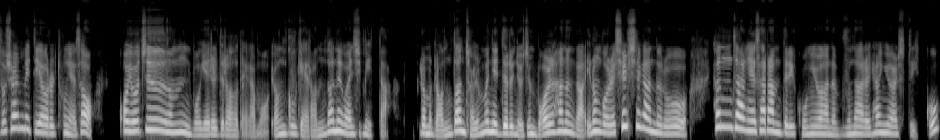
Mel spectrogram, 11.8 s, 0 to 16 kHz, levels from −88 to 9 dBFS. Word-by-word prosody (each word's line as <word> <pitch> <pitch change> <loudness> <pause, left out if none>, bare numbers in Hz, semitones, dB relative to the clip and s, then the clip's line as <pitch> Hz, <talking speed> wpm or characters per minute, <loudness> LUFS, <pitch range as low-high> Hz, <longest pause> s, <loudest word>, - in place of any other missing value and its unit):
소셜 265 +7 -1
미디어를 230 -11 -1
통해서 205 +2 -1 0.4
어 260 0 +2
요즘 255 -4 +2
뭐 155 -3 -5
예를 160 +2 -1
들어서 150 -3 -4
'내가 - - -9
뭐 - - -12
영국의 180 -4 -3
런던에 180 - +1
관심이 190 -4 -2
있다.' 140 - -12 0.3
그러면 200 -3 0
'런던 175 - +3
젊은이들은 200 +1 +3
요즘 175 +5 -1
뭘 195 +7 +2
하는가.' 240 -3 +1
이런 255 0 +2
거를 215 -1 0
실시간으로 230 - +1 0.3
현장에 345 -6 +3
사람들이 245 -7 +2
공유하는 180 -2 -3
문화를 180 +1 -2
향유할 215 -4 0
수도 - - -15
있고 265 +7 -4
205 Hz, 400 characters per minute, -18 LUFS, 180-255 Hz, 0.4 s, 런던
